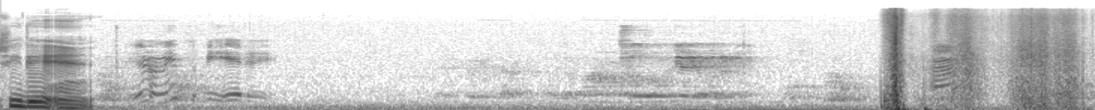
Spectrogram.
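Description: A young woman speaks casually and close to a phone microphone.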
